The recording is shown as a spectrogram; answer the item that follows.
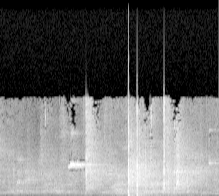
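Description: Badminton rally in a sports hall: a brief high squeak about a third of the way in, then sharp racket strikes on the shuttlecock, the loudest a quick pair a little past halfway and another shortly after, all echoing in the large hall.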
